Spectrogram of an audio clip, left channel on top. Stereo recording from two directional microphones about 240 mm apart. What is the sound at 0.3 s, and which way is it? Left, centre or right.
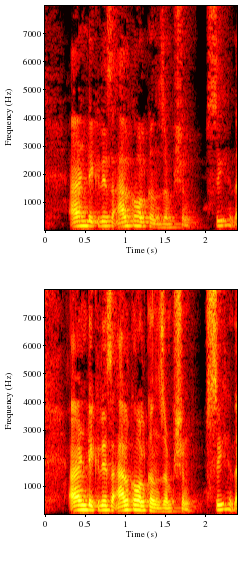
Speech, right.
